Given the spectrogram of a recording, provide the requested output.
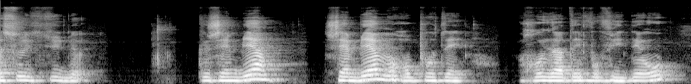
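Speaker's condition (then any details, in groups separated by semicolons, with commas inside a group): Multiple sclerosis; speaking is effortful exercise, speech possibly improving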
